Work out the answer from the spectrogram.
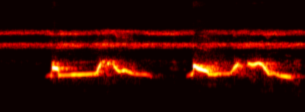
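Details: Sri Lanka Bay Owl call played back during a talk on Goa's owls: two clear whistled phrases, each starting low, rising and wavering before falling, about a second and a half apart, over a steady electronic tone.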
